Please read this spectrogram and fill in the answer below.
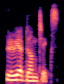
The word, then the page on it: Periodontics: Indian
